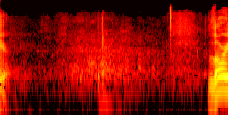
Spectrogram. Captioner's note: laughter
